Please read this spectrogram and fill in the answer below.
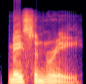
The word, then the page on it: masonry: American English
